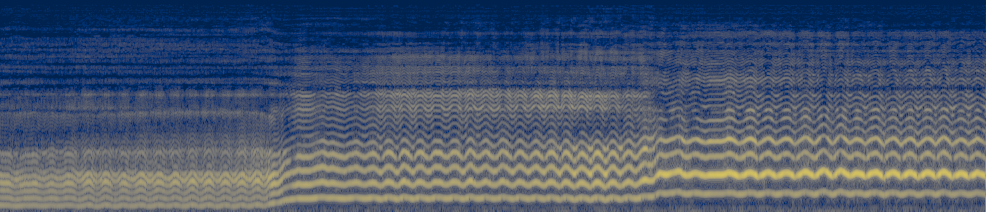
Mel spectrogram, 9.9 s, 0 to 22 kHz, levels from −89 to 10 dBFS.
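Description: No technical faults are audible.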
